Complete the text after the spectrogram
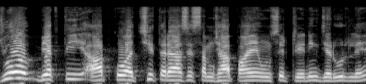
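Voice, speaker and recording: Against a quiet background, a man speaks in a high voice with a dry sound and no echo. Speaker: goat farmer and trainer; trainer. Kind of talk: interview. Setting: goat farm. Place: farm machine. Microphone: handheld.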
